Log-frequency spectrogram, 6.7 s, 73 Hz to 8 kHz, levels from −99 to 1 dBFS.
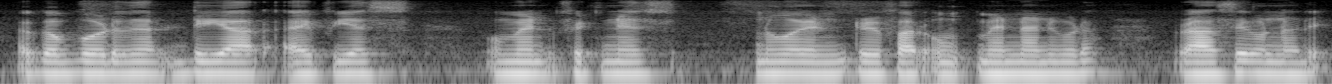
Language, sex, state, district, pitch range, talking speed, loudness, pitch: Telugu, male, Telangana, Mahabubabad, 125-130 Hz, 135 wpm, -19 LUFS, 125 Hz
